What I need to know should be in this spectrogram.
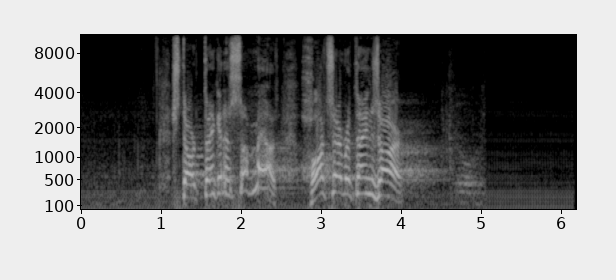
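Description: A middle-aged man speaks with animation into a microphone in a room with some echo.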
